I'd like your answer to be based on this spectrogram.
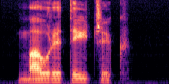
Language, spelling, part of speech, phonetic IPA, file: Polish, Maurytyjczyk, noun, [ˌmawrɨˈtɨjt͡ʃɨk], Pl-Maurytyjczyk.ogg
